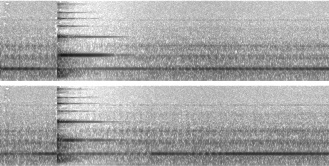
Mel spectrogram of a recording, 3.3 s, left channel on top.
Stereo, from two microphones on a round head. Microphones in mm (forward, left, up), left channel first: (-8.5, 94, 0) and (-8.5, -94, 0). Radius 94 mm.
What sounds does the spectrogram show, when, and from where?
0.6 s a guitar: 45° right (ahead or behind), 3 m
